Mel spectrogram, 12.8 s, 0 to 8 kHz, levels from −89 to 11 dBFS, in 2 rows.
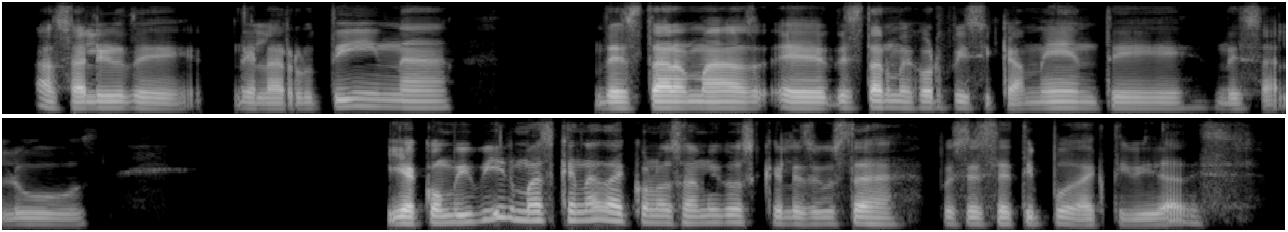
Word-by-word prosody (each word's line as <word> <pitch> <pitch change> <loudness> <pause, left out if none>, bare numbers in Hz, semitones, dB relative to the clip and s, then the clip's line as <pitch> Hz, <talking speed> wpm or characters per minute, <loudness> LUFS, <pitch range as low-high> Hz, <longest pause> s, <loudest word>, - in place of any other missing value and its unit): a - - -2
salir 120 +1 +2
de 110 -3 -4 0.2
de 115 - -4
la 105 0 0
rutina, 125 +2 -3 0.7
de 115 - +4
estar 120 +1 +8
más 120 -1 +4
eh, 115 -1 +4
de 125 - -3
estar 125 +2 +3
mejor 120 -1 -2
físicamente, 115 -1 -4
de 105 -1 -8
salud. 110 +1 -8 1.5
Y - - +5
a - - +10
convivir 150 - 0
más 180 -1 +1
que 185 - 0
nada 180 -1 +3
con 150 - -3
los 135 0 -3
amigos 140 +1 -2
que 130 - -5
les 120 -1 -5
gusta 120 -1 -1
pues 125 - -8
ese 120 0 -2
tipo 125 0 -5
de 100 - 0
actividades. 105 +1 -7
120 Hz, 155 wpm, -24 LUFS, 115-130 Hz, 1.5 s, a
